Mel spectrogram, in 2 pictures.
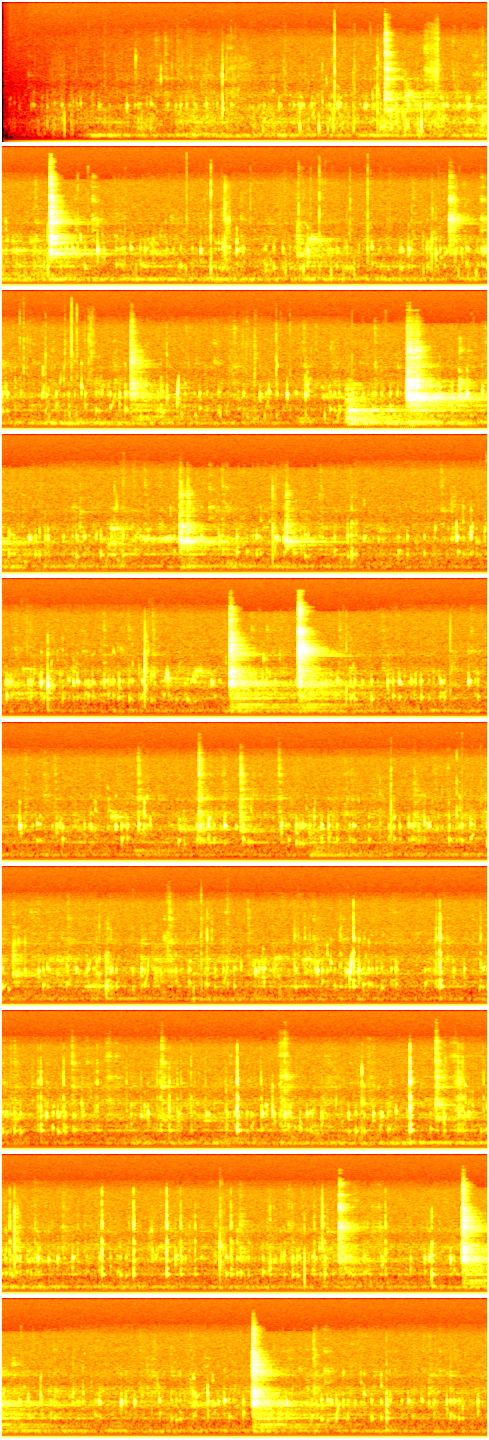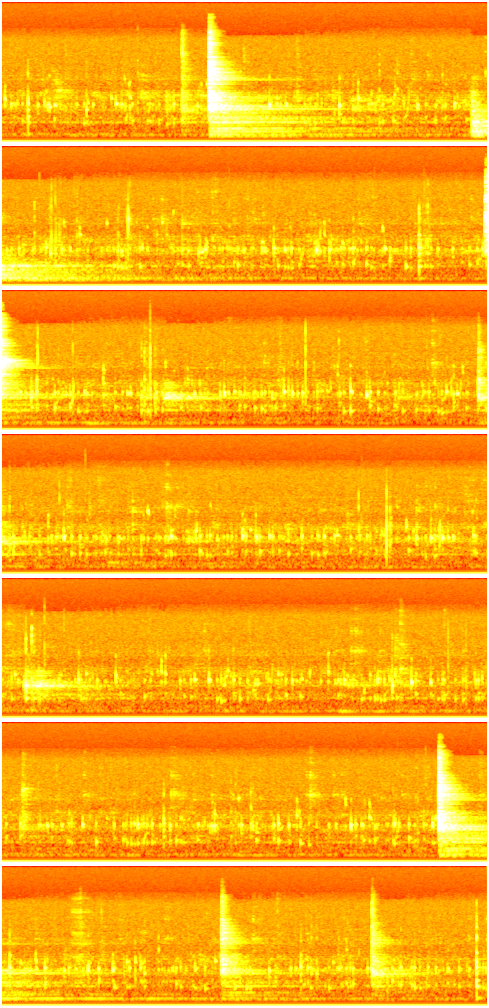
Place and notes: Grybeliai, Lithuania, metallic bridge constructions
frozen pond and metallic bridge construction on it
